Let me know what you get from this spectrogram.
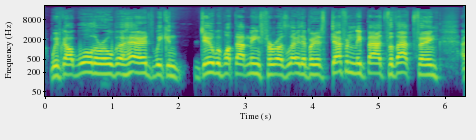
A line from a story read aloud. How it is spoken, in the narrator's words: Reigns will do is he's just going to shout out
